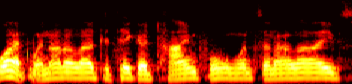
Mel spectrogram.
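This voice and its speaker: Monotone and flat, a put-on character voice at low-to-middle pitch moves along at a fairly quick pace. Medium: machinima. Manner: bickering, sarcastic.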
